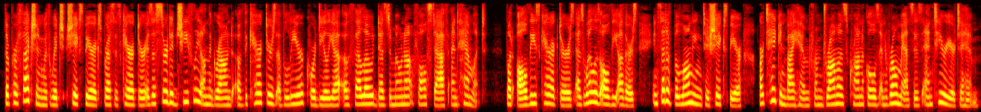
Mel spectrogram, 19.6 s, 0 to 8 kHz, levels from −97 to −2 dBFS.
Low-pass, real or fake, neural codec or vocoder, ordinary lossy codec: 7.2 kHz; real; none; MP3, 48 kbps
